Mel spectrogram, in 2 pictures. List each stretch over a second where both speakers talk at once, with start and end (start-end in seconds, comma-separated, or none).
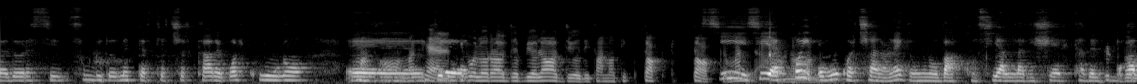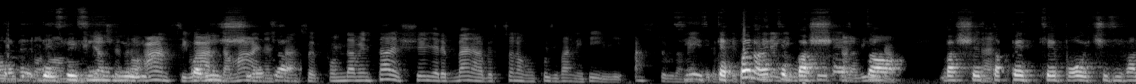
3.5-4.8, 7.0-8.4, 11.0-14.3, 18.1-20.4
